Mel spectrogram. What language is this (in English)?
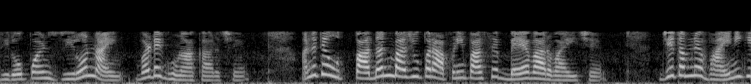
Gujarati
